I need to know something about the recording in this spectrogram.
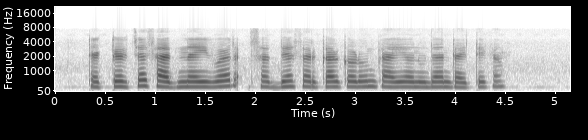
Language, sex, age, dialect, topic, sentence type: Marathi, female, 31-35, Varhadi, agriculture, question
